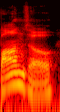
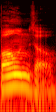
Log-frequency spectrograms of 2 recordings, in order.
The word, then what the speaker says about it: Bonzo: realizes that um one he's saying the uh Leader's name wrong he calls him Bonzo like a clown um but it's Bonzo which is Spanish you kind of feel to it and he meets a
